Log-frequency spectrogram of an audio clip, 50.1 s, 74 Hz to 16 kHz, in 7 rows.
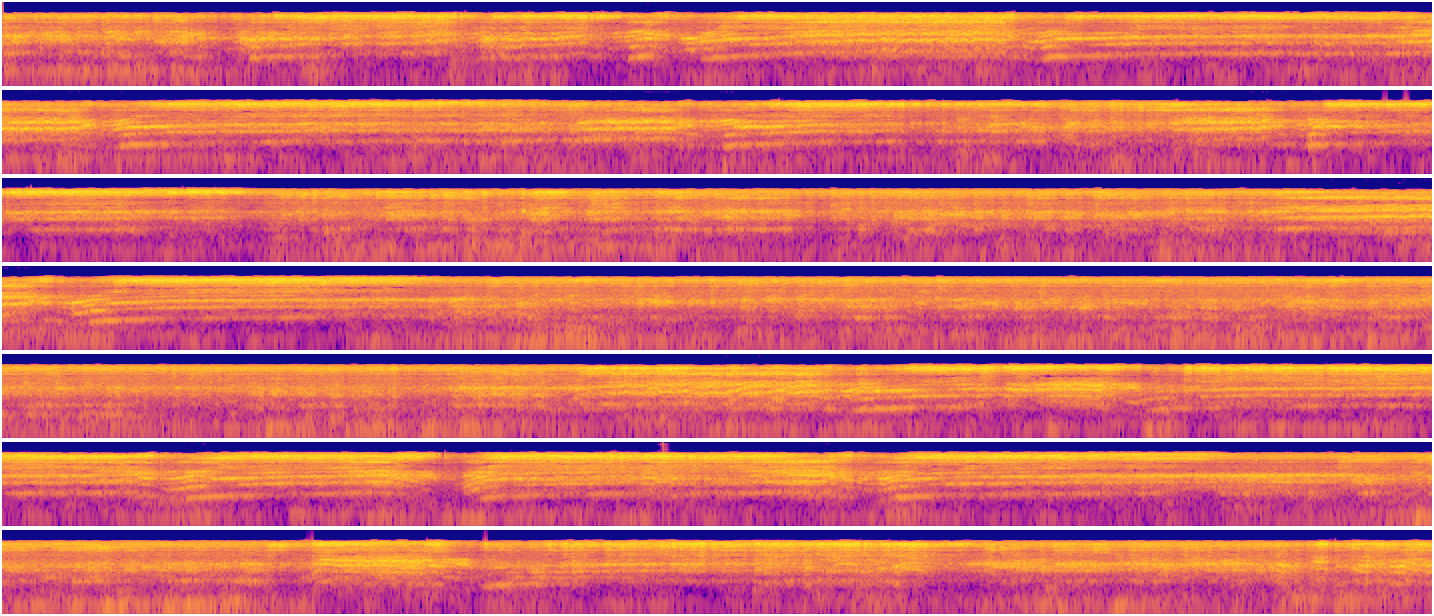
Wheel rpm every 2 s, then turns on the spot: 150, 130, 150, 150, 150, 140, 160, 160, 160, 160, 140, 150, 160, 160, 160, 160, 150, 150, 120, 140, 140, 160, 150, 160, 160.
none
